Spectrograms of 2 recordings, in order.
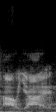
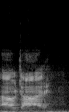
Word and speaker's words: Ao Dai: Oh, well, and Remy is telling um, Remy is telling me it's pronounced Ao Yai, not Ao Dai. It's spelled with a D uh, though, right?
